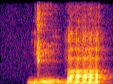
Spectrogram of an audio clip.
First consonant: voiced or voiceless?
voiced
